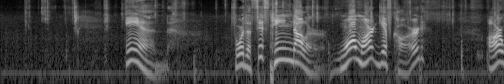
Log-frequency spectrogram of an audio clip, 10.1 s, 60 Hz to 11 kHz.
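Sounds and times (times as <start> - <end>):
low steady hum: 0.0 - 10.0
speech: 2.5 - 3.2, 4.7 - 8.6, 9.8 - 10.0
paper name slips being shuffled to draw a contest winner: 5.4 - 10.0.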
